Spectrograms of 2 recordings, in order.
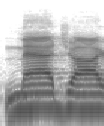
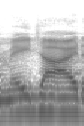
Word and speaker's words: magi: Some of your translations call them magi or magi, depending upon where you are in America and how you say it.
